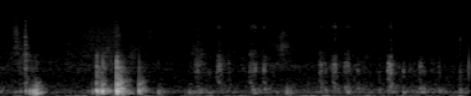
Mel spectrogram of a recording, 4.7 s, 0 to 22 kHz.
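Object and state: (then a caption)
Scratch-art paper being scratched. A wooden stick scratches small areas of black coating off a gold scratch-art paper page. A few louder, rasping strokes come early, then lighter, quicker scratches continue with a dull, papery tone centered low around 200 Hz.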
